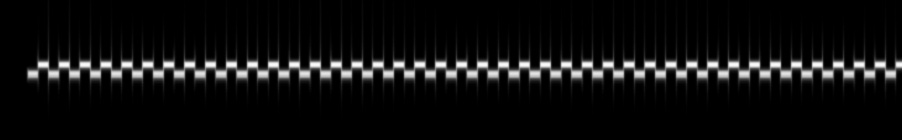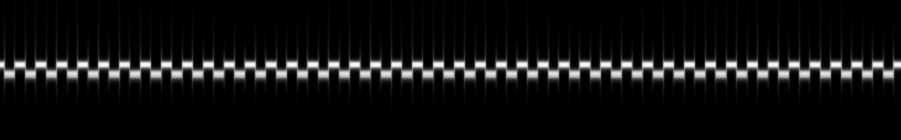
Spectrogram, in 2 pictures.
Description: A tone that alternates evenly between two pitches. There is no code.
